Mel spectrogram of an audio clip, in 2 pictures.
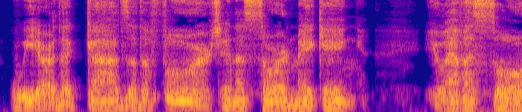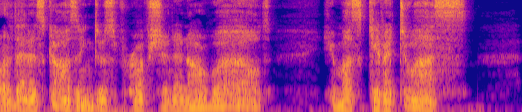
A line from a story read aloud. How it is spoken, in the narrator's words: you hear a deep, raspy voice say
